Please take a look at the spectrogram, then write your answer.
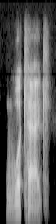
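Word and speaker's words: WCAG: It's pronounced as WIKAG.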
